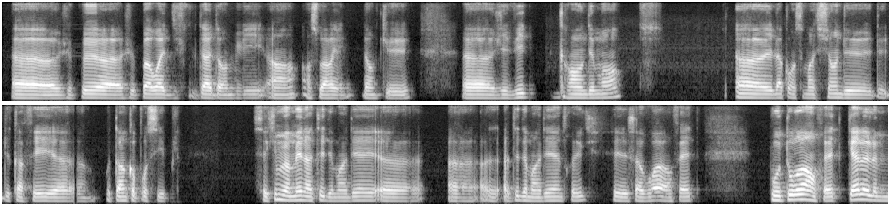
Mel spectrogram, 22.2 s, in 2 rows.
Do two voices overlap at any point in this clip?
No

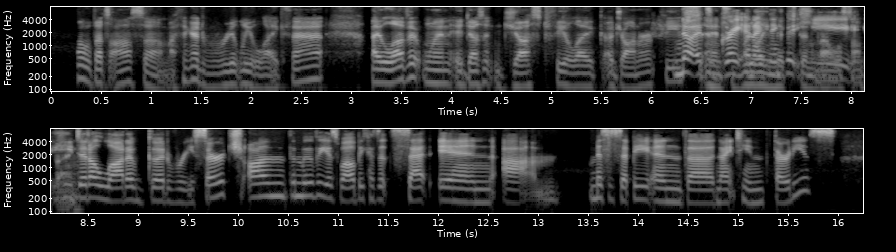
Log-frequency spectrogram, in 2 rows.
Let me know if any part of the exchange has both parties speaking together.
Yes, from 6.2 s

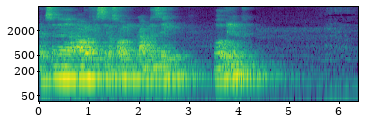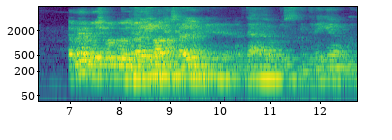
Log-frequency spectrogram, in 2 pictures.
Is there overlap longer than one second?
Yes, from 8.0 s

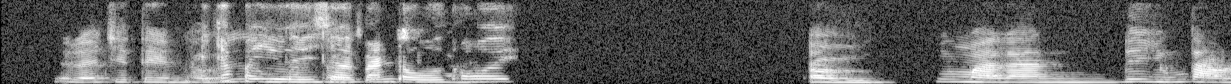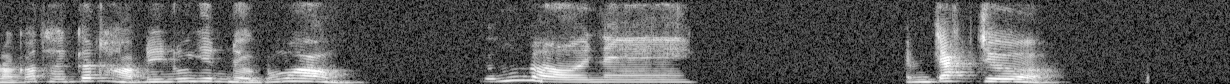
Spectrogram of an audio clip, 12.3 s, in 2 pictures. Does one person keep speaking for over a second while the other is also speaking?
Yes, from 0.9 s

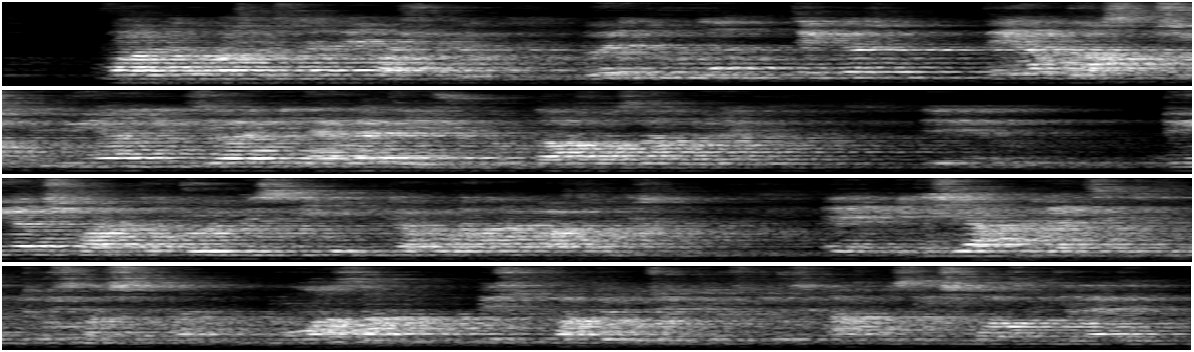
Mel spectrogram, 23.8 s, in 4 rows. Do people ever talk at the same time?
No

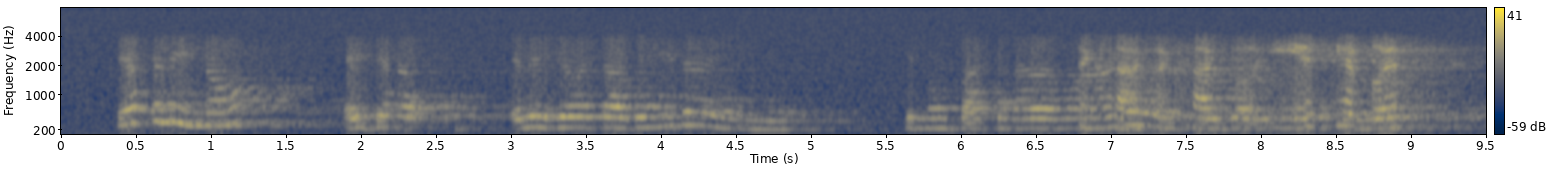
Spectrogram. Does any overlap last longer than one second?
Yes, from 6.8 s

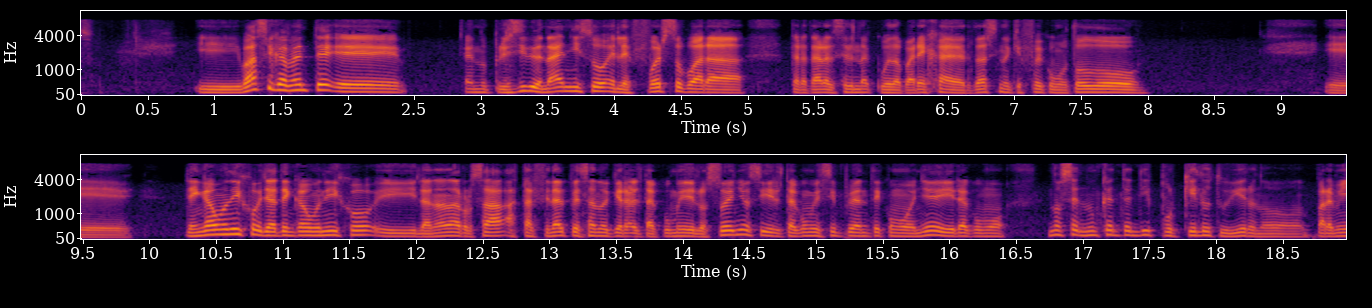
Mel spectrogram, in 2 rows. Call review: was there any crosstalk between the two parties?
No

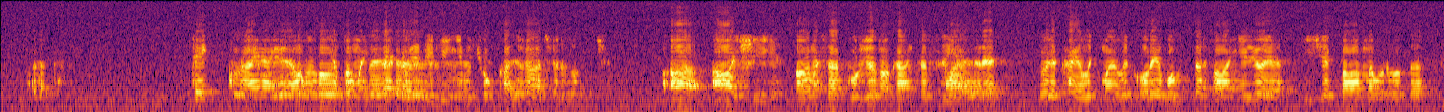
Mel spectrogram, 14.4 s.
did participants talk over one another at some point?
Yes, from 2.4 s

